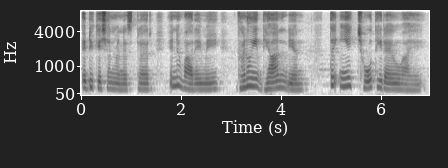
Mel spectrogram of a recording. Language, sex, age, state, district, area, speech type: Sindhi, female, 45-60, Maharashtra, Thane, urban, spontaneous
